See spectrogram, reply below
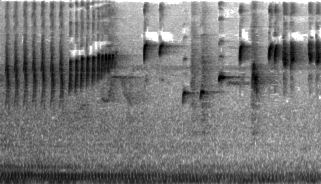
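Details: Horsfield's bush lark, a champion-tuned songbird that mimics other birds such as prenjak, ciblek and sparrows, delivers a fast series of bright high chirps climbing into a trill, then varied whistled notes and sharp slurred phrases.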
